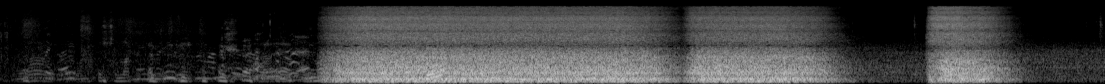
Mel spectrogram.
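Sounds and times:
propane burner blasts: 3.2 - 10.4.

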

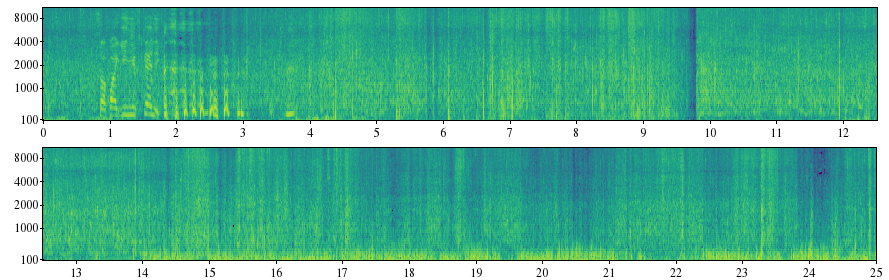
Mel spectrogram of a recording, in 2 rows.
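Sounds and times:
stream rushing and trickling: 0.0 - 25.0
boots splashing through water: 1.8 - 19.7, 21.0 - 25.0
wind rumble on microphone: 3.8 - 4.5, 12.0 - 25.0.

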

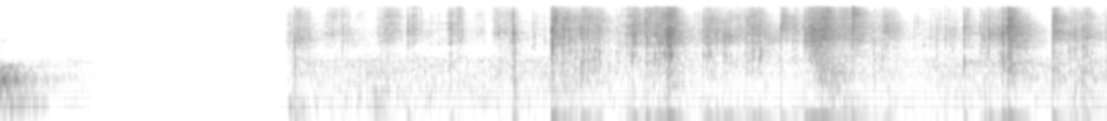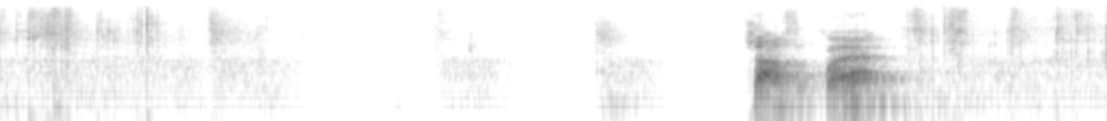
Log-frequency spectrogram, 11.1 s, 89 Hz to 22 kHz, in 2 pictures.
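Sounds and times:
foil wrapper crinkling and tearing: 1.4 - 6.8, 10.1 - 11.0.

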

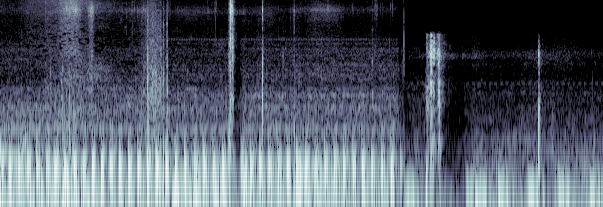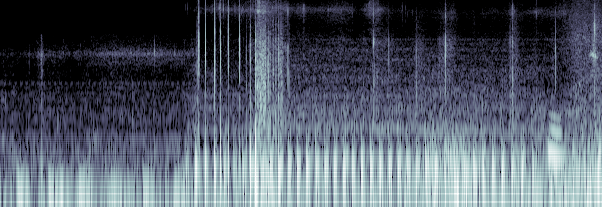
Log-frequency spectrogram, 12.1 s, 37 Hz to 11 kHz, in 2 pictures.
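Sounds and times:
engine idling: 0.0 - 4.0, 7.8 - 12.0
rustling burst: 7.9 - 9.6.

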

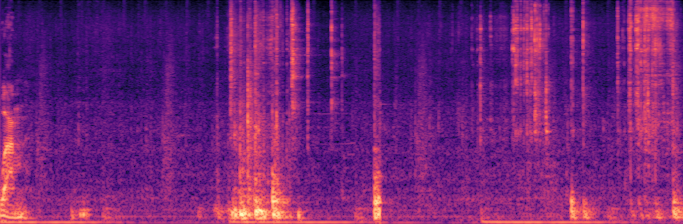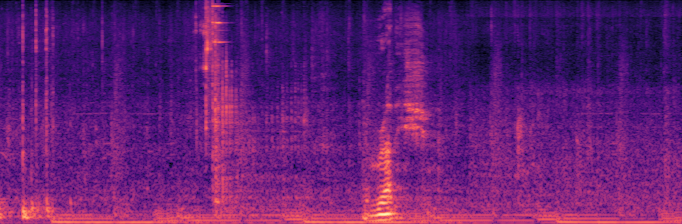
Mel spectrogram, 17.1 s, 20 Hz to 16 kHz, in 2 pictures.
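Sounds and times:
metal clattering and scraping: 5.8 - 13.0.

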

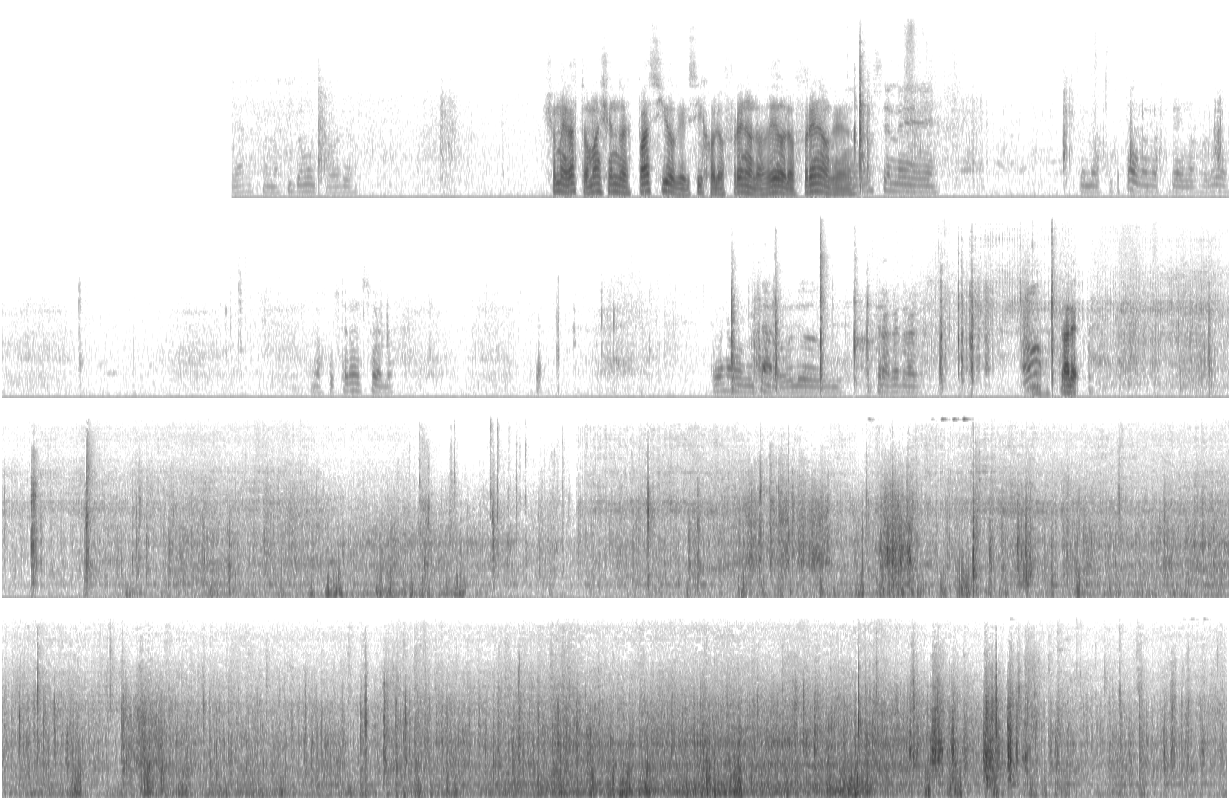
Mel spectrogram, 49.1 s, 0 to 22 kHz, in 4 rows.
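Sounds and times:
bike rattling and knocking: 19.5 - 49.0
bike tyres rumbling over dirt: 20.9 - 49.0
wind on microphone: 26.6 - 29.3, 36.9 - 47.5.

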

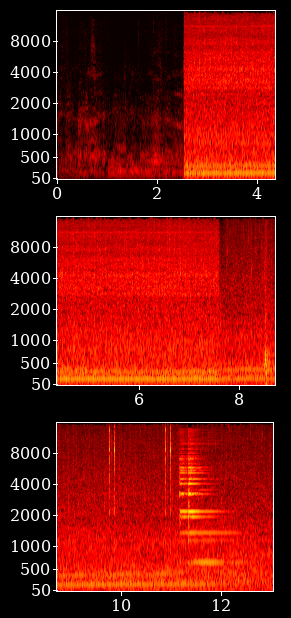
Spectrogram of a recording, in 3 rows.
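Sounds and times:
motorboat engine hum: 2.6 - 13.0
sharp knock: 8.5 - 8.8
faint clicks: 9.8 - 10.0, 10.9 - 11.2.

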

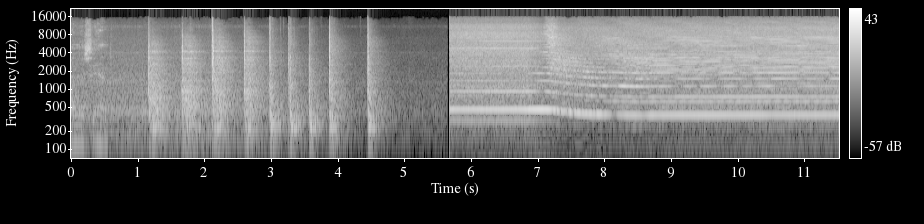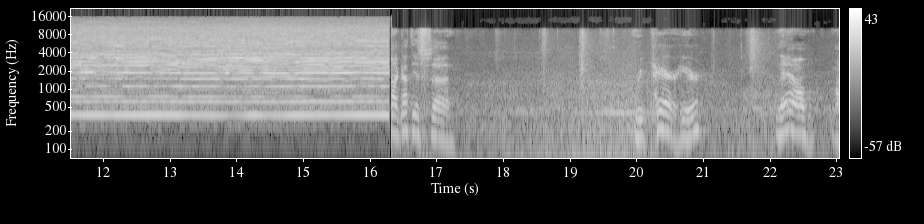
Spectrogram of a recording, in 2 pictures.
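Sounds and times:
thickness planer whining: 5.7 - 16.3.

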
